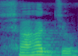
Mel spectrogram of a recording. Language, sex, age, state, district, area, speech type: Bengali, male, 18-30, West Bengal, Nadia, rural, read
